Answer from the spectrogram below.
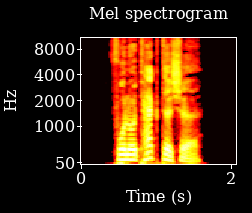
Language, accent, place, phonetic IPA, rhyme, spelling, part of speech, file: German, Germany, Berlin, [fonoˈtaktɪʃə], -aktɪʃə, phonotaktische, adjective, De-phonotaktische.ogg
- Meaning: inflection of phonotaktisch: 1. strong/mixed nominative/accusative feminine singular 2. strong nominative/accusative plural 3. weak nominative all-gender singular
